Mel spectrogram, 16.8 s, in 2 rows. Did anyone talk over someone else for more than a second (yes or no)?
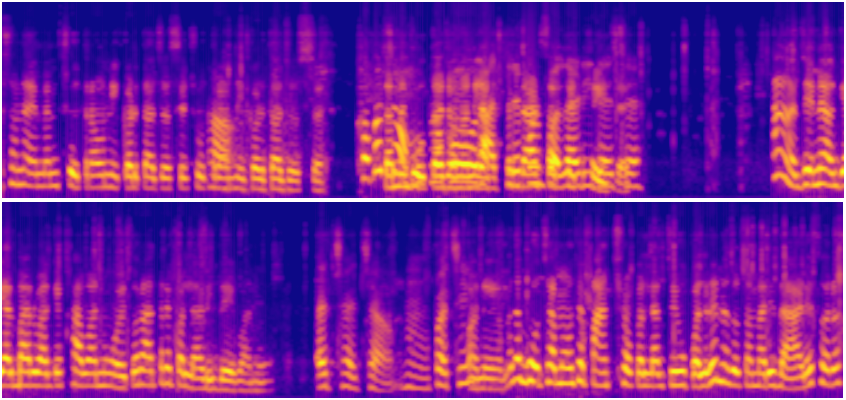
yes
